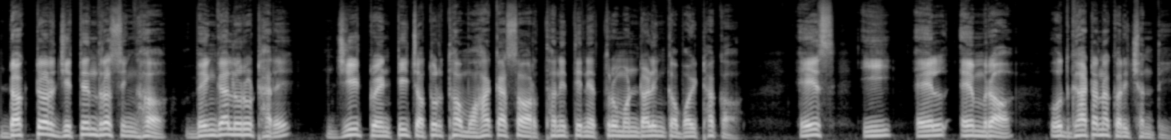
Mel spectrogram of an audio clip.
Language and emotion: Odia, neutral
